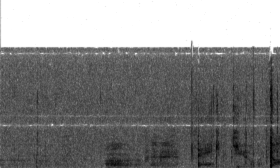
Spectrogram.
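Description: A man whispering, starting about a second and a half in after a quiet start.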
